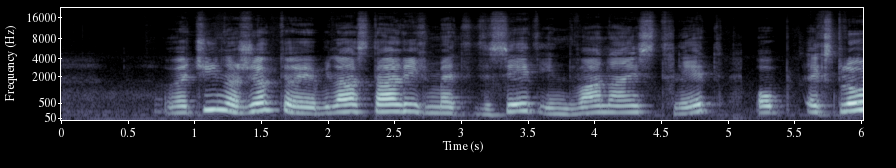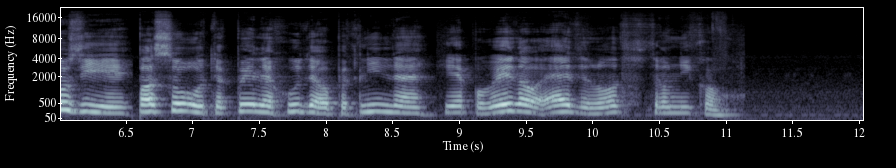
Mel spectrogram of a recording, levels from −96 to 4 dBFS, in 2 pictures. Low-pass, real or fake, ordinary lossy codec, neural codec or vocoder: 19.8 kHz; real; none; none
